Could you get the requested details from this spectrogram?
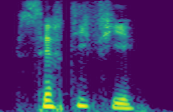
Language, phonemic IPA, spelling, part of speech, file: French, /sɛʁ.ti.fje/, certifier, verb, Fr-certifier.ogg
- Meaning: to certify (to attest as to)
